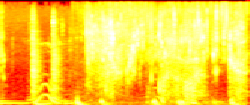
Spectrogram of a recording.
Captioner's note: squelchy time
